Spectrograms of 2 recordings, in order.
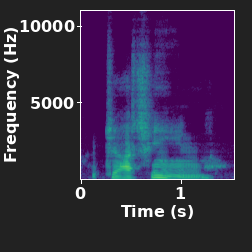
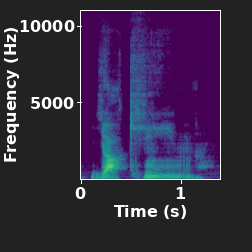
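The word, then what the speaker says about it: Jachin: Jay a CH n josh een he will establish I'm saying it wrong apparently it's yakeen that's how it's supposed to be said he will establish his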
